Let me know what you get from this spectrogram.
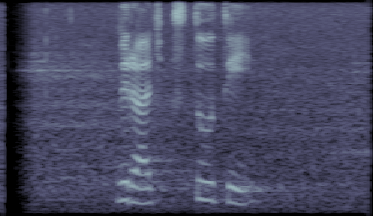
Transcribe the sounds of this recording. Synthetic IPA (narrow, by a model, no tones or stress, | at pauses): ʋiɾaːd͡ʒst̪uːt̪e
